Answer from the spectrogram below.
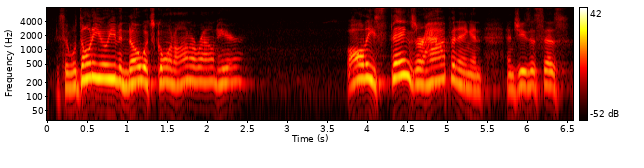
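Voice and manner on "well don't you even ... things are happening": higher, louder incredulous disciple; a bummed-out traveler amazed at the question; upset disciple. Retold or imitated. Disciple on the Emmaus road, higher and louder in disbelief.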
